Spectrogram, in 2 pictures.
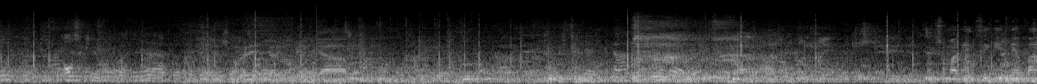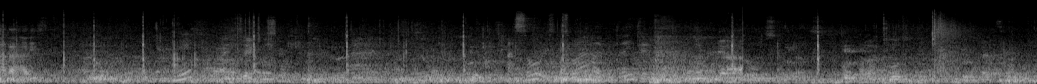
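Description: A horse's hooves thud on soft sand as it canters loose.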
